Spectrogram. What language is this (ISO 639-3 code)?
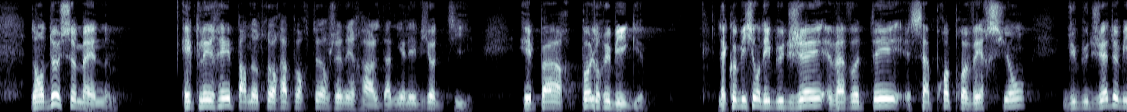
fra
